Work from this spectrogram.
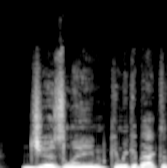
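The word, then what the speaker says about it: Ghislaine: Um, the fact that Jeffrey Epstein was Can we stop calling her Gillain and get back to her proper pronunciation, which is which is Jizlane?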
